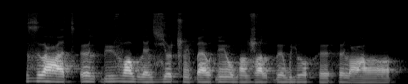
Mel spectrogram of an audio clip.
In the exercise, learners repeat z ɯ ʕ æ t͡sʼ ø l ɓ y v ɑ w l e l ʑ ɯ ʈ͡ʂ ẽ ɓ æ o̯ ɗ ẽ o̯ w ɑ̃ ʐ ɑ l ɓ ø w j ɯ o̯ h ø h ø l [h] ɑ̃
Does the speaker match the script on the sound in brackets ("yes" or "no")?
no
